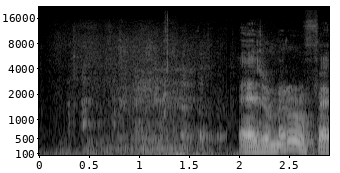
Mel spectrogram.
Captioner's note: audience laughing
